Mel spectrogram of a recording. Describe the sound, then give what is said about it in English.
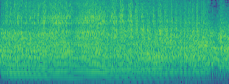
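A long, loud, buzzy fart, a follow-up 'Birmingham blunderbuss' in a farting contest, rumbles steadily for over two seconds, its low raspy pitch sagging slightly as it goes, with no talking over it. “And that's a follow-up Birmingham blunderbuss.”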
